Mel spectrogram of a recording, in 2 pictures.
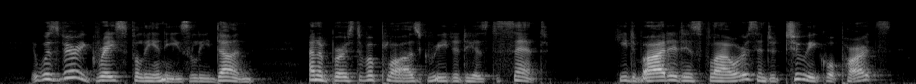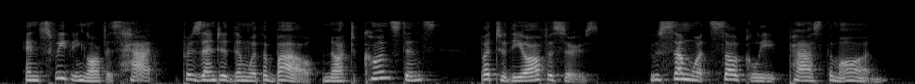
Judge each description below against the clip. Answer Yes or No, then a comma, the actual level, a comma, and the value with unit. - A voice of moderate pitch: Yes, medium, 180 Hz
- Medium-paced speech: Yes, average, 150 wpm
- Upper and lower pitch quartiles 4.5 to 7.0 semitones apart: Yes, average, 4.8 semitones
